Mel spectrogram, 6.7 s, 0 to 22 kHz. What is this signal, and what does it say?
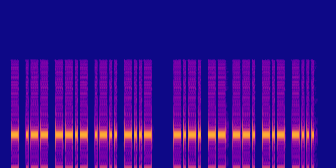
Morse code, heard as a keyed tone, about 25 wpm, 800 Hz. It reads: TWQLX CMGKB
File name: texte-chiffre-vitesse-23mpm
